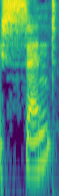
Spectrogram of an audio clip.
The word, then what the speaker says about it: scent: the delicious sense ok scent is spelled SC ent the C is a silent letter and the word scent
